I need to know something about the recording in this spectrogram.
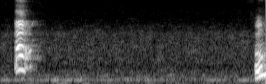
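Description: A woman's short exclamation, "Oh," then a pause of faint room tone and microphone hiss until she speaks again near the end.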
